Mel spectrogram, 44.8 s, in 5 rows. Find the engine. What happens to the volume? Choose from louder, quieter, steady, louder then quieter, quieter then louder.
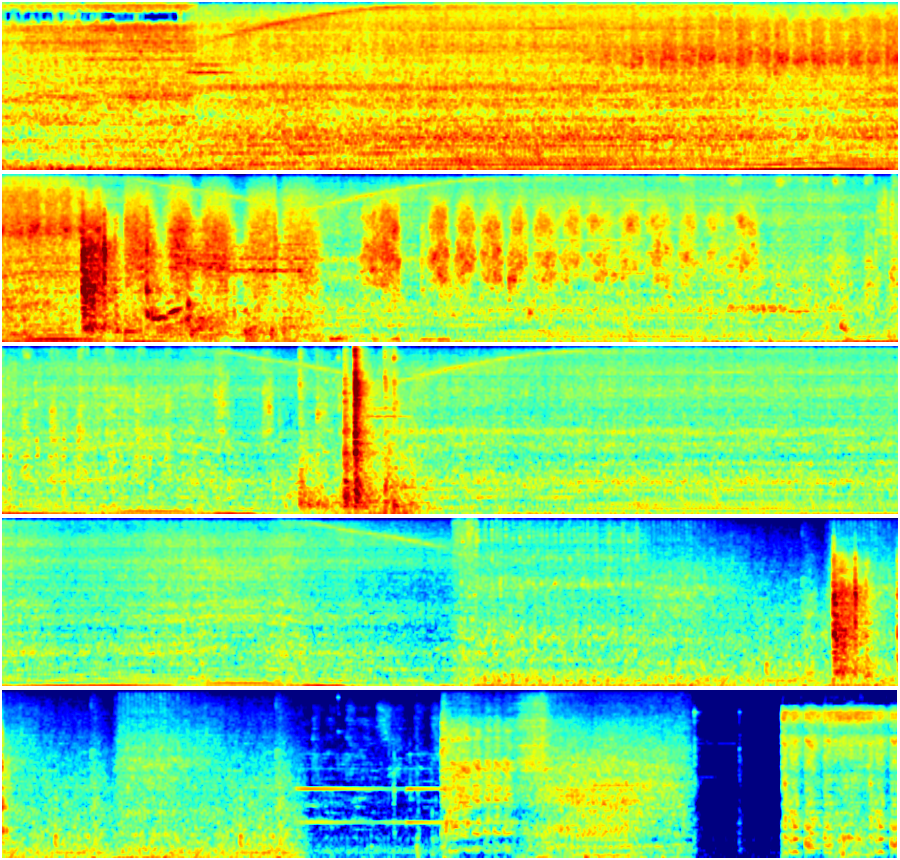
quieter.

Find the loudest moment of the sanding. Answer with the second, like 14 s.
11 s.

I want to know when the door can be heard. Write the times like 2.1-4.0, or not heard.
9.6-11.3, 20.7-22.2, 35.0-36.0.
